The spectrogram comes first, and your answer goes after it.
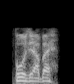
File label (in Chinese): bujiabei, man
